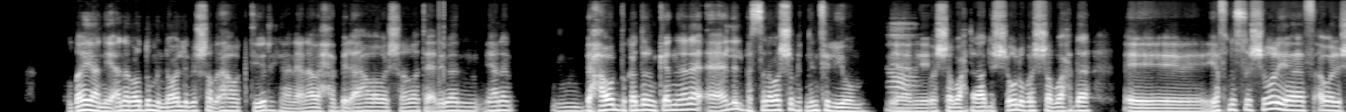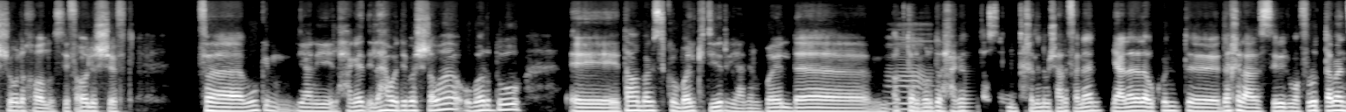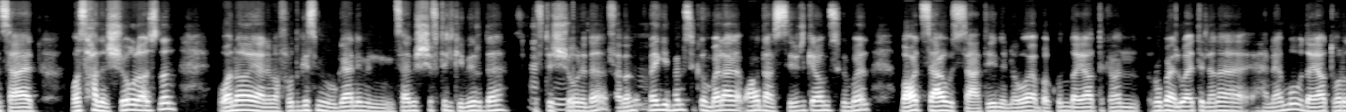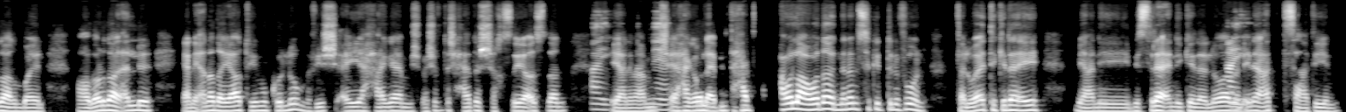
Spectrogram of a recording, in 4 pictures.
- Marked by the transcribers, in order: in English: "الshift"; in English: "الshift"; in English: "shift"; other background noise; tapping
- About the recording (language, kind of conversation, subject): Arabic, advice, إزاي أقدر ألتزم بميعاد نوم وصحيان ثابت؟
